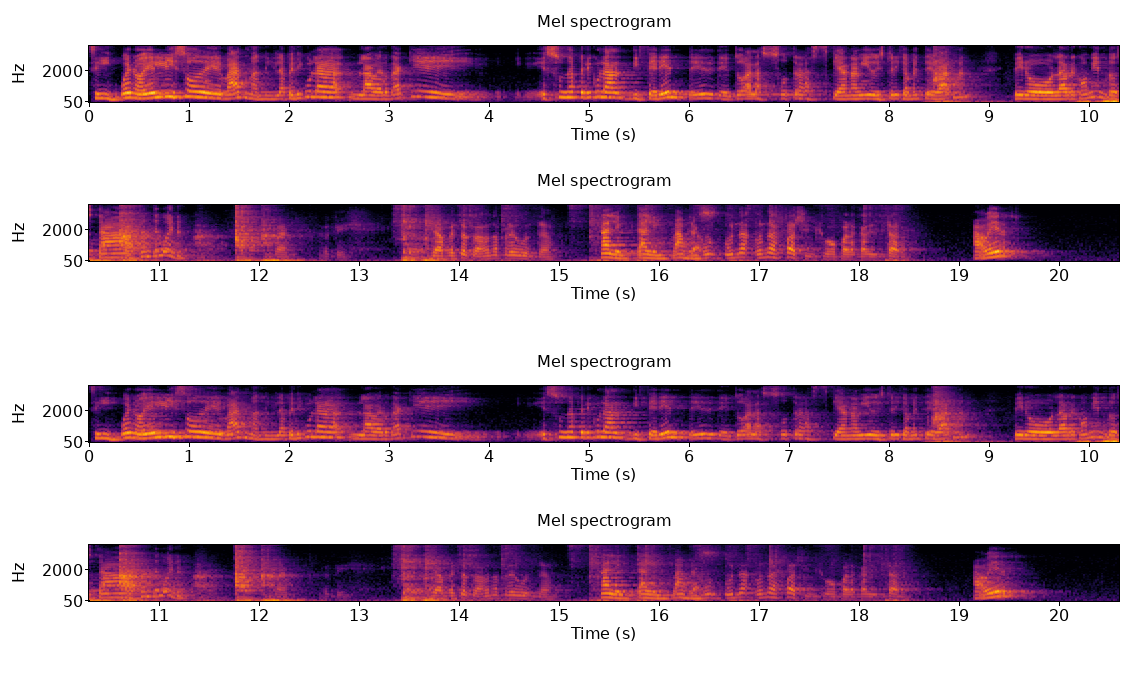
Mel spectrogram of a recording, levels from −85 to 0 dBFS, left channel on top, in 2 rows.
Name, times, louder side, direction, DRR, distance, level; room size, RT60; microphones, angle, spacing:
voice 1, 0.0-4.0 4.4-8.8 9.3-11.3 15.4-16.5 19.1-19.5, left 3 dB, 35° left, 0.6 m, -24 dB
sound 1, 8.3-9.0 9.9-12.6 13.2-18.4, equal, 30° right, 5.5 m, -29 dB
voice 2, 12.0-13.1 13.4-15.0 16.3-18.5, left 5 dB, 80° left, 0.5 m, -33 dB
12.0 x 10.0 x 5.7 m
head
